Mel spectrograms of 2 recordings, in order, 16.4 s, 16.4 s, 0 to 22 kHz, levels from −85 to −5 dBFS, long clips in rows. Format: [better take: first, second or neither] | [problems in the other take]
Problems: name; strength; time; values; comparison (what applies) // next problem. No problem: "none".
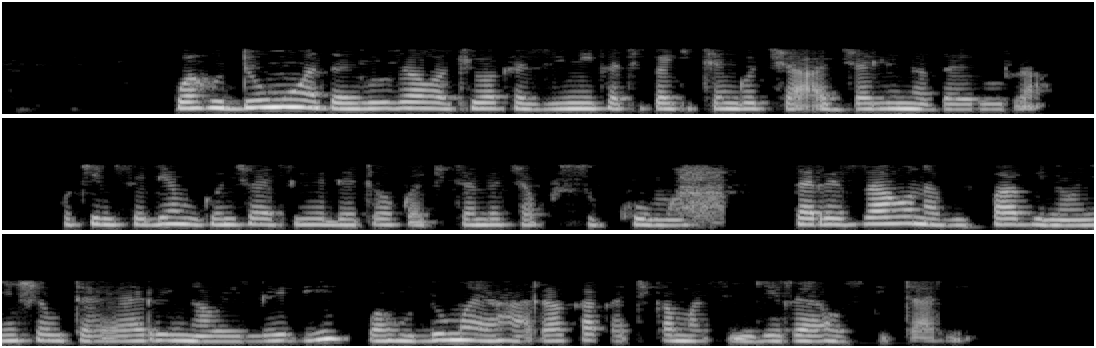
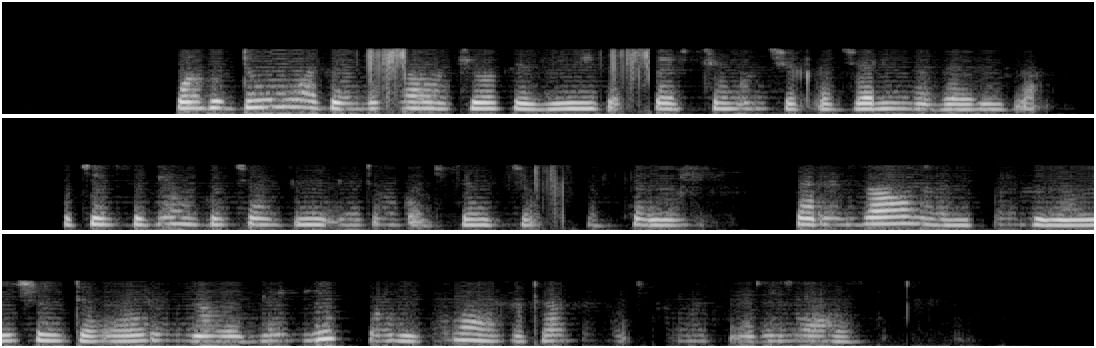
first | noise reduction (neural separator model SepFormer WHAMR!)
